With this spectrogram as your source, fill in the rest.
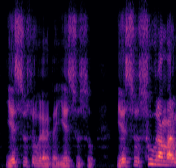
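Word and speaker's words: Ἰησοῦς: 근데 원래 헬라어로는 여기가 우리 보통 영어에서는 지저스, 근데 지저스는 원래 틀린 발음입니다. 예수수로 그래야 됩니다.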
